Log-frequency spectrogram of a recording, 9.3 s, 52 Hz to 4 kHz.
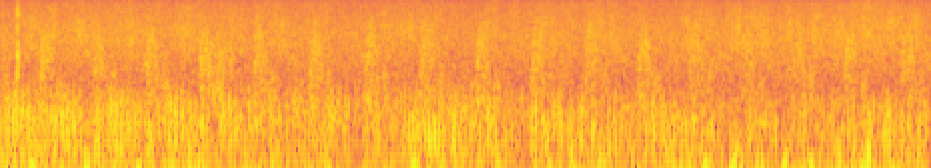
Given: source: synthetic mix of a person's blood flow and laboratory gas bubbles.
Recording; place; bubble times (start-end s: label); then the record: Doppler ultrasound of blood flow; subclavian vein
0.12-0.20 s: bubbles
1.97-2.34 s: bubbles
From the record:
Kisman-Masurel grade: 111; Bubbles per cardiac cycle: 1 to 2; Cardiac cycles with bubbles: 1 to 10%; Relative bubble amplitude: barely perceptible (0.100 to 0.250); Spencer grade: 1 (occasional bubble signal discernible with the cardiac motion signal, with majority of cardiac periods free of bubbles); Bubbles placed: anywhere in the cardiac cycle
